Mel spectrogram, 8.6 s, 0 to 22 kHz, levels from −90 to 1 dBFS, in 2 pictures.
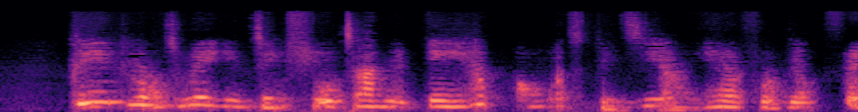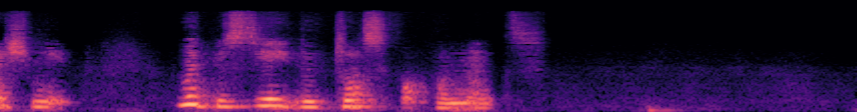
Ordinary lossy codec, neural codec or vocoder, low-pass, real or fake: AAC, 48 kbps; codec, 44.1 kHz, 0.9 kbps, DAC; 14.4 kHz; fake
